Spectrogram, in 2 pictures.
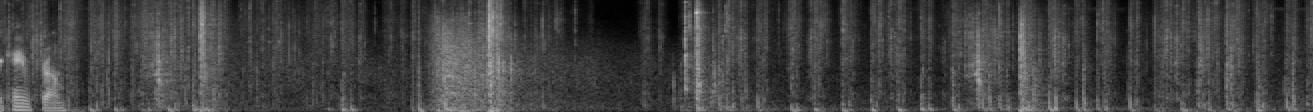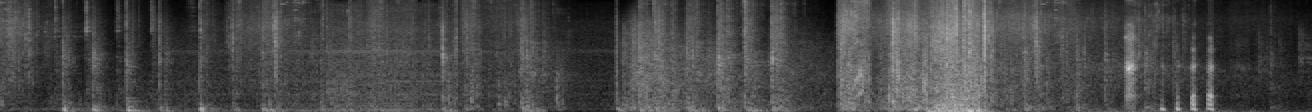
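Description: Boots run quickly on hard steps and a ringing metal roof.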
